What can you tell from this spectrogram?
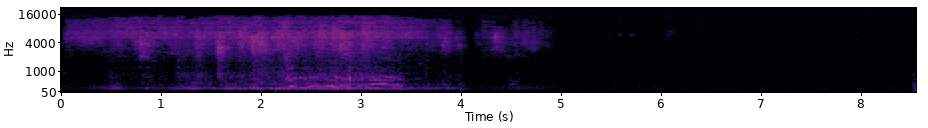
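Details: Hime, a Shiba Inu, snores in soft, breathy, rasping pulses over a low hum for about four seconds, then fades into near silence.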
